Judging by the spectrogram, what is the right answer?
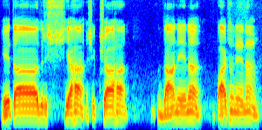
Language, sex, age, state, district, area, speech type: Sanskrit, male, 18-30, Karnataka, Haveri, rural, spontaneous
